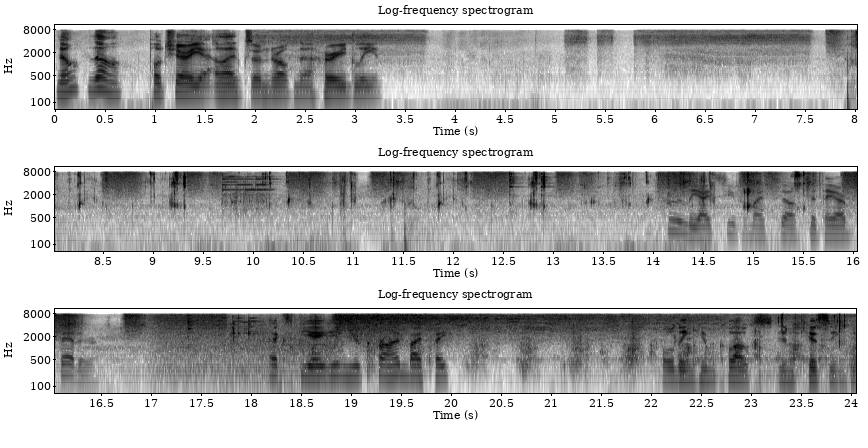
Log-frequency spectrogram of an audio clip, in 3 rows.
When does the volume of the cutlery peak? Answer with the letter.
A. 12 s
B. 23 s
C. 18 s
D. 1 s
C.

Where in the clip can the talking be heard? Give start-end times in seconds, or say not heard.
0.0-3.2, 13.9-16.5, 18.1-20.0, 22.1-24.0.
